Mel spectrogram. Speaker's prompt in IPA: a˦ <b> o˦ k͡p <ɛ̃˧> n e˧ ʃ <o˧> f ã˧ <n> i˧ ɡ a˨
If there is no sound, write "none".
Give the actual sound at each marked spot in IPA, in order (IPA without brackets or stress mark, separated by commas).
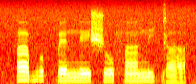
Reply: b, ɛ˧, o˧, n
